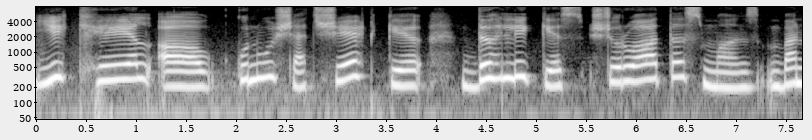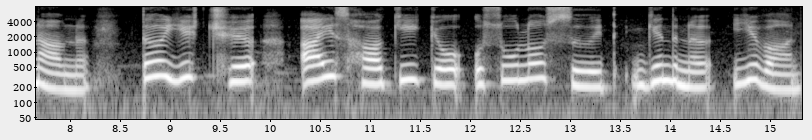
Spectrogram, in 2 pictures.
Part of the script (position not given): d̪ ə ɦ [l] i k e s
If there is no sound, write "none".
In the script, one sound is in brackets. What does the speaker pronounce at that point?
l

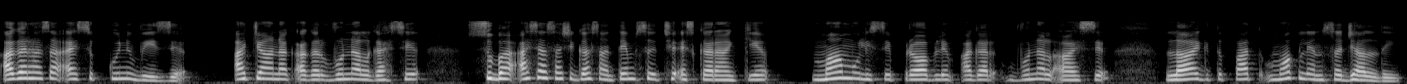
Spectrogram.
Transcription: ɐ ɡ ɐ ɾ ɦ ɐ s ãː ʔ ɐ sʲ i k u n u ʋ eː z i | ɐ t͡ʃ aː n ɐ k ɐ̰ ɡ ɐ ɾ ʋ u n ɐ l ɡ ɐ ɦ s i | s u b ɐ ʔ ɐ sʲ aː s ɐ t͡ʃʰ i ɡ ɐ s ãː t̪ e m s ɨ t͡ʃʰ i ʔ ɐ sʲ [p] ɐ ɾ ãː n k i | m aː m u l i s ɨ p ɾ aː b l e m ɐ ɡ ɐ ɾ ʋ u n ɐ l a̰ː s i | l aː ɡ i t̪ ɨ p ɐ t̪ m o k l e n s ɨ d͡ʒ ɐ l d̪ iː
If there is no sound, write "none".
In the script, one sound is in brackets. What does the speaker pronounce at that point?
k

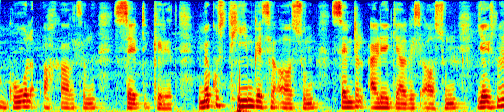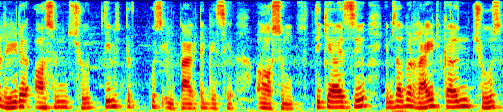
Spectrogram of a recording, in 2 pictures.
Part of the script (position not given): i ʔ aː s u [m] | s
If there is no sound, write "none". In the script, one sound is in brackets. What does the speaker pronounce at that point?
n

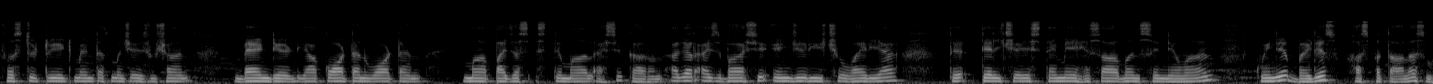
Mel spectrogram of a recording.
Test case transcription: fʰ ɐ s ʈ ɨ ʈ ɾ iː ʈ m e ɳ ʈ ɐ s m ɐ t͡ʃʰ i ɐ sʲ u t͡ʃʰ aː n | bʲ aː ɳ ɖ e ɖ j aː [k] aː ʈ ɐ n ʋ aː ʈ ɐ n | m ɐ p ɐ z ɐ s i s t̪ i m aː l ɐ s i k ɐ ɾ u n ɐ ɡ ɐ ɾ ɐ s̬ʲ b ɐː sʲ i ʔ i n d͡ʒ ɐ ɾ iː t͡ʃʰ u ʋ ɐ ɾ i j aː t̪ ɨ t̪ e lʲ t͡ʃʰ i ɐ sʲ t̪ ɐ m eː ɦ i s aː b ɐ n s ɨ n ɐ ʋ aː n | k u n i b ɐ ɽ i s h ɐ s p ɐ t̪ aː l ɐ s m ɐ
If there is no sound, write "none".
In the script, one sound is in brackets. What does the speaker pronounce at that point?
k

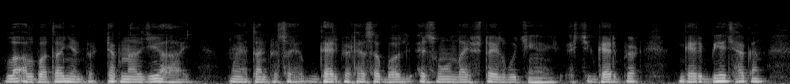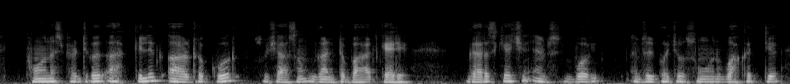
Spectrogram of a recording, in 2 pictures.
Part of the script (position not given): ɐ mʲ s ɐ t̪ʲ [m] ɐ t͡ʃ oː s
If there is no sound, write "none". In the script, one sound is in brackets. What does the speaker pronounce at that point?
b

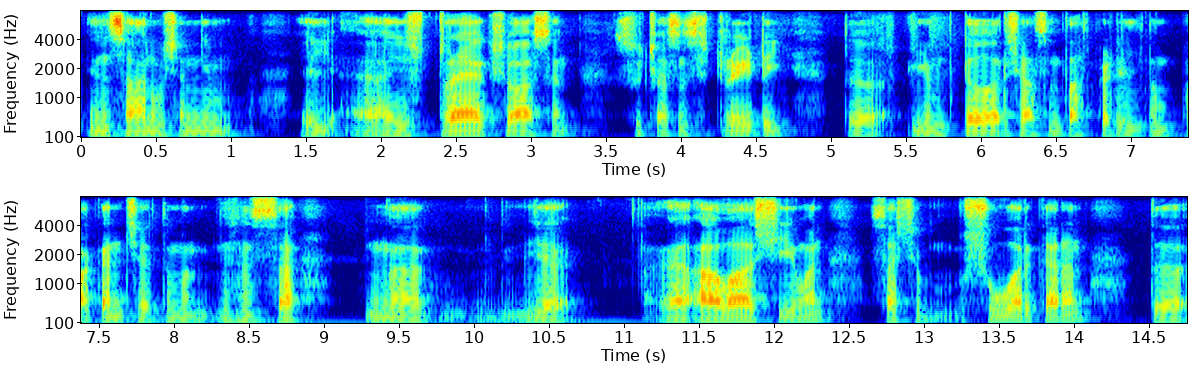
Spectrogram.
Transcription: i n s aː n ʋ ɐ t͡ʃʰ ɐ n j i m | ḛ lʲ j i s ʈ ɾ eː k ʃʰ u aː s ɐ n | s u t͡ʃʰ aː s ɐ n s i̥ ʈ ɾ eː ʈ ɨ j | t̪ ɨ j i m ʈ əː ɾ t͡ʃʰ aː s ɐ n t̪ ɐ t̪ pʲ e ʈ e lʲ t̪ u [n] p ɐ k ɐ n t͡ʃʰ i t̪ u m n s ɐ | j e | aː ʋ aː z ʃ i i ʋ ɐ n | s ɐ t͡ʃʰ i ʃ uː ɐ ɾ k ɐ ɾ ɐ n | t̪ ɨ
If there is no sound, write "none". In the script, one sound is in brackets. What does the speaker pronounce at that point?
m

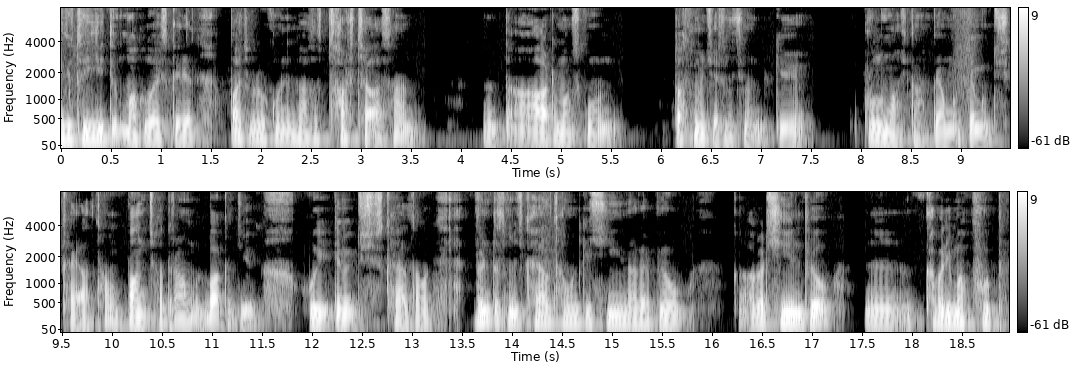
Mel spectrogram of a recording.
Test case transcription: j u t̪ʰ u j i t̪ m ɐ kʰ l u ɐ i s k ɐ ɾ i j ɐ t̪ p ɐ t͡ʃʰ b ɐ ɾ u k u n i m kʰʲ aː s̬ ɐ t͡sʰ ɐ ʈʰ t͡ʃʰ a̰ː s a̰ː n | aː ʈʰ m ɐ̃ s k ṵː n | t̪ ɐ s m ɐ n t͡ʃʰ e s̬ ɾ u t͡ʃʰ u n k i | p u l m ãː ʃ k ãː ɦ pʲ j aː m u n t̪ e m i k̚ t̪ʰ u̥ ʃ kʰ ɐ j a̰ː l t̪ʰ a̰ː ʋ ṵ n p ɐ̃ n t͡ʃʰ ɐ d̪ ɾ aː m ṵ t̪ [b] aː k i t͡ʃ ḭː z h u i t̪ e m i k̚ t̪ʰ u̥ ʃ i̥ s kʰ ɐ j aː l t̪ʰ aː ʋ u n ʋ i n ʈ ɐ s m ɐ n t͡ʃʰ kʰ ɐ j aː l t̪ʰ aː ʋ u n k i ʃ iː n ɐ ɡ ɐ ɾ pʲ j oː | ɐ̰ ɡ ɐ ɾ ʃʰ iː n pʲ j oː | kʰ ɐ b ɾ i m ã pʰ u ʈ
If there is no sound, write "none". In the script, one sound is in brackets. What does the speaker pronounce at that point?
b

